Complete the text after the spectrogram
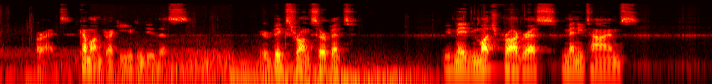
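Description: A man talks with animation through a microphone, close up.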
